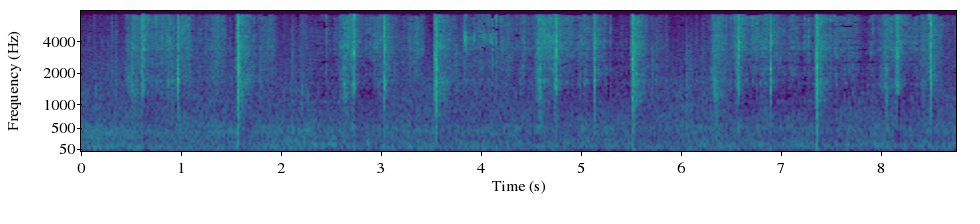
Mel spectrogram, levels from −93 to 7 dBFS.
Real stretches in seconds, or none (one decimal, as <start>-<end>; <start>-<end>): 0.0-2.3; 3.0-4.3; 5.6-6.5; 8.4-8.8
